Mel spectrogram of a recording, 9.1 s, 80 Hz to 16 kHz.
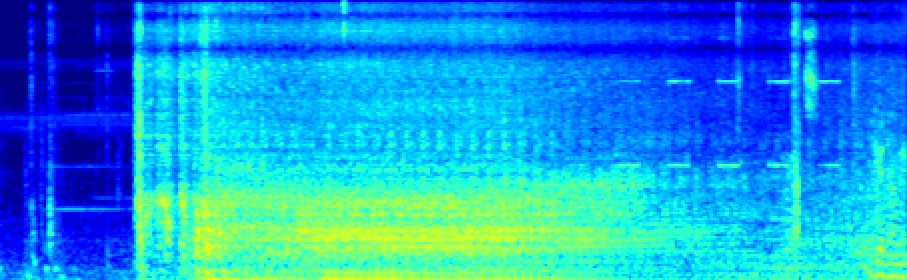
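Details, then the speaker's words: Mercedes-Benz GLK250 OM651 diesel at 151,000 miles, 10,000-mile oil changes with Mercedes-spec oil, cold start: catches quickly into an even idle, no timing chain rattle, only light cover buzz; slightly louder cold, normal. "there so no timing chain rattle or anything like that the only rattle is just the cover that's how one of these should sound with proper maintenance proper oil and so forth"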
